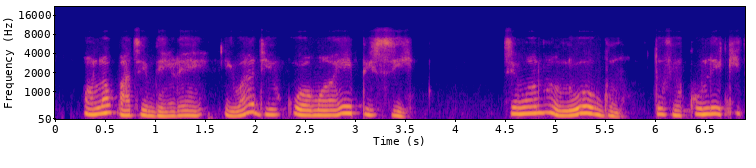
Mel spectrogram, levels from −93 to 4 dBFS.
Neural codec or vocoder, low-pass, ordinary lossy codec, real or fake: codec, 16 kHz, 4.8 kbps, FACodec; 7.2 kHz; Opus, 16 kbps; fake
